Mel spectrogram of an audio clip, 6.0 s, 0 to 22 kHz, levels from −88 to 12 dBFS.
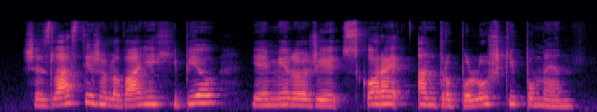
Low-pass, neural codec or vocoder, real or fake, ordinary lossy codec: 10.8 kHz; none; real; none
